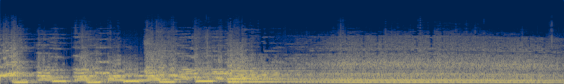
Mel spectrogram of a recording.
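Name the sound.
car driving off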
